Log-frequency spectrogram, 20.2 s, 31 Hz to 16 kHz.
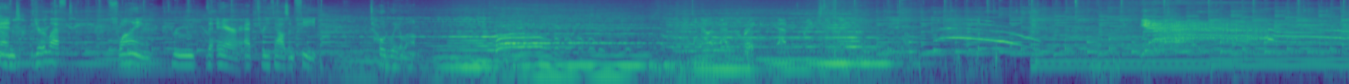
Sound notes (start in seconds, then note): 7.1 anticipatory music; 14.0 adventurers whooping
